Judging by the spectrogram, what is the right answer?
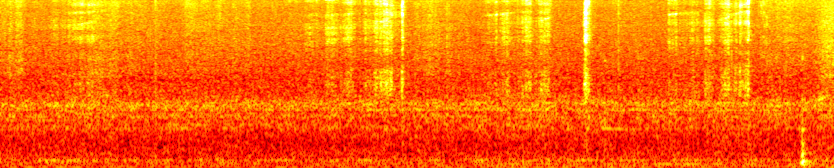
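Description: Faint, scattered snips of small scissors cutting through the knitted wool of a crochet-reinforced steek, opening the front of a cardigan. A soft thump near the end.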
